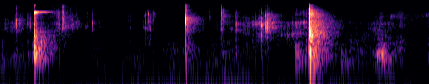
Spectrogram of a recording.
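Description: Small handling sounds on a workbench: a marker pen is set down and a metal crimping die is picked up. There are a few sharp clicks and light knocks, the loudest about three seconds in.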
